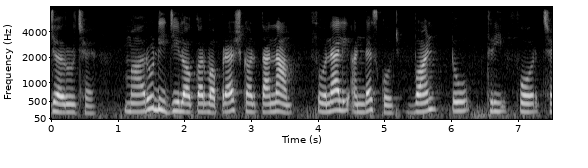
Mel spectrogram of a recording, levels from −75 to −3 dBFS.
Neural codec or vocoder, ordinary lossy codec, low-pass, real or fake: none; none; 7.2 kHz; real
